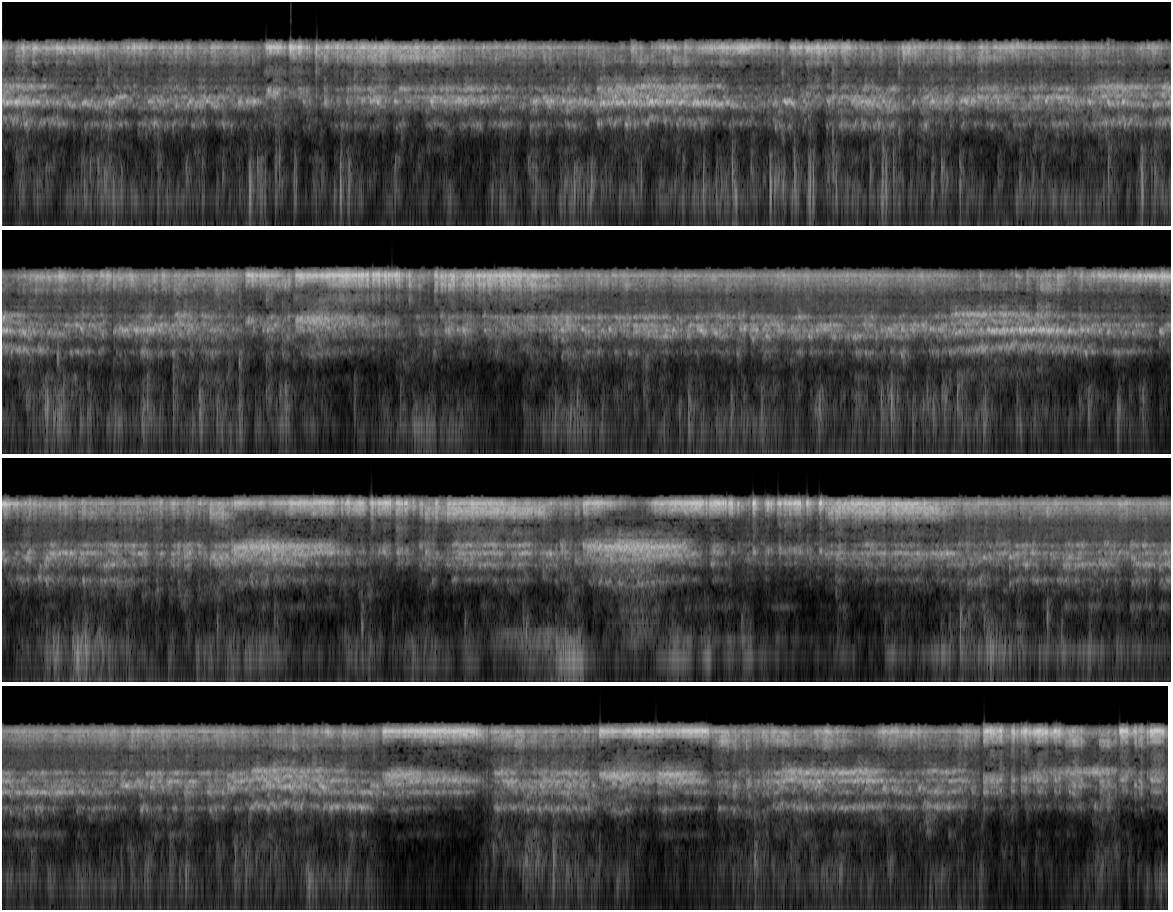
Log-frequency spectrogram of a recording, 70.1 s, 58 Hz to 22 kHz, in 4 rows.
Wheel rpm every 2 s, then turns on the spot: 110, 120, 110, 120, 120, 120, 110, 120, 110, 120, 120, 120, 110, 120, 110, 110, 110, 120, 120, 110, 110, 120, 110, 110, 120, 110, 120, 120, 120, 110, 110, 120, 110, 120, 120.
none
